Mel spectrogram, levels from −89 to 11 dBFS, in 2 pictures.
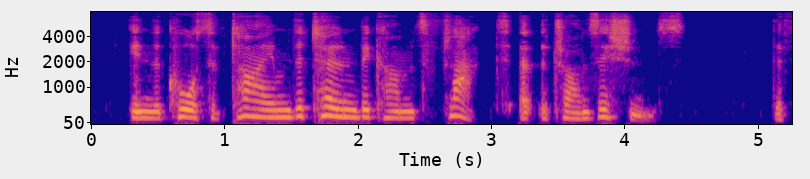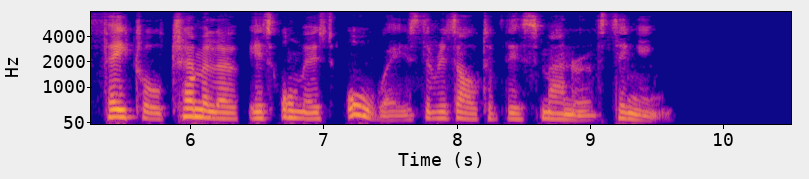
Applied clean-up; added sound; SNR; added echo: neural mask model Resemble Enhance denoiser.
